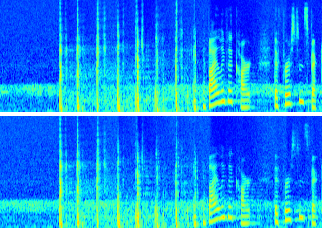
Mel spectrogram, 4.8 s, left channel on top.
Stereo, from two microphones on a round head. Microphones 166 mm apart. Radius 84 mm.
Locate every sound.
0.9 s footsteps: 5° right (ahead or behind), 1.0 m; by 2.9 s 40° left (ahead or behind), 2.0 m
3.0 s a woman speaking: 55° left (ahead or behind), 1.0 m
